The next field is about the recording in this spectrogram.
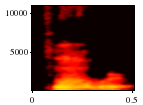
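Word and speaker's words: flour: Cara bacanya flower. Flower.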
